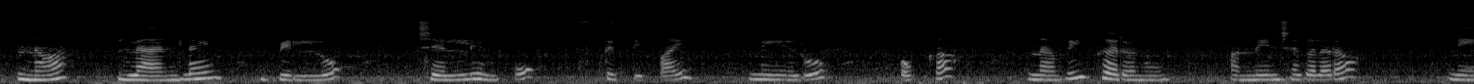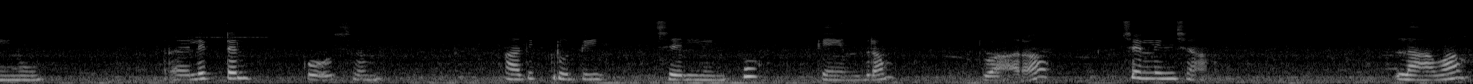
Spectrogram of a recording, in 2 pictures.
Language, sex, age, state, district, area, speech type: Telugu, female, 18-30, Andhra Pradesh, Krishna, rural, read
